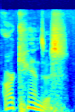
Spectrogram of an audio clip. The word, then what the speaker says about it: Arkansas: Dean, it's Arkansas.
